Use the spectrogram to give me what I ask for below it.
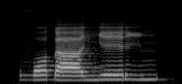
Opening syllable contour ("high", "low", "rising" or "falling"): high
